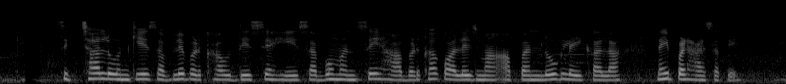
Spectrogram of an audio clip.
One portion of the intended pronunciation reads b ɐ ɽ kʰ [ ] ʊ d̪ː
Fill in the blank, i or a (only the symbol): a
